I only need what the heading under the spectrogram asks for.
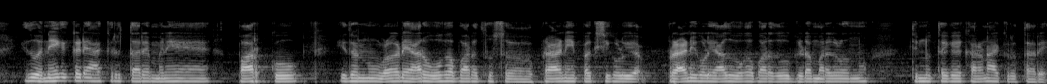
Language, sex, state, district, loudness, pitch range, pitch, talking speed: Kannada, male, Karnataka, Shimoga, -23 LUFS, 135-145 Hz, 140 Hz, 120 wpm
